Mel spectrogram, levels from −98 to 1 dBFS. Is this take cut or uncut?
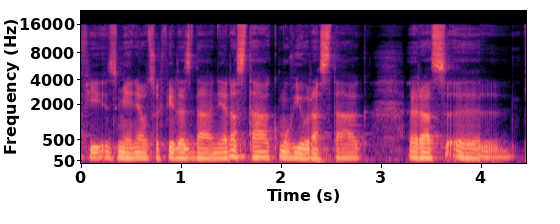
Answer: uncut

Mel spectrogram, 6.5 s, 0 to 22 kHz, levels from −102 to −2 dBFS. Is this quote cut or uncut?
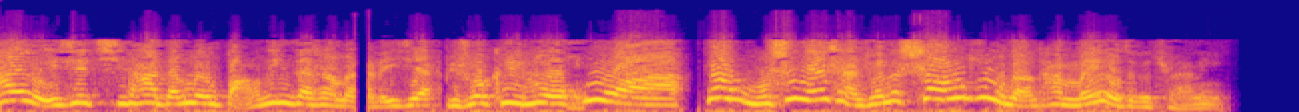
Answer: cut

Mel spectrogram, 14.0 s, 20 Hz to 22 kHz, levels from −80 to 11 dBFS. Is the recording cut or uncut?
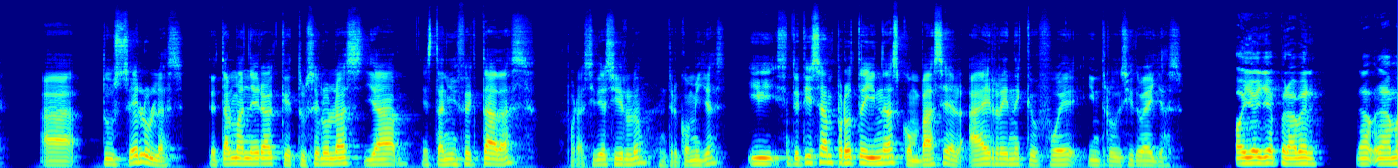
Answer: uncut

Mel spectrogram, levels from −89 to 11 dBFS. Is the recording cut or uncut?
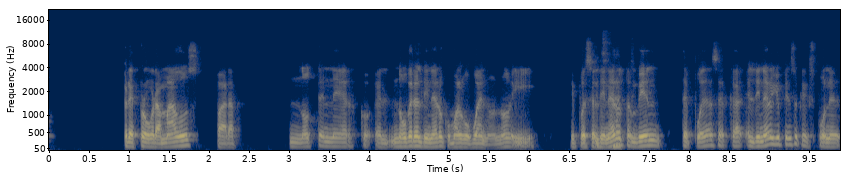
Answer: cut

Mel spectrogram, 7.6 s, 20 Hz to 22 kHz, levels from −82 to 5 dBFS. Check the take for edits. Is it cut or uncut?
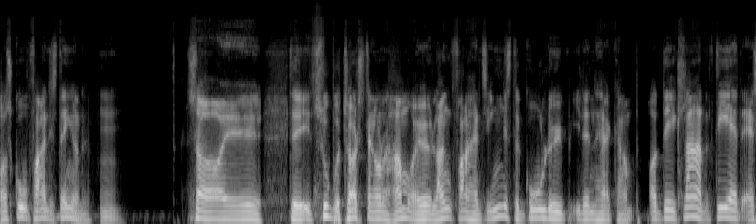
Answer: cut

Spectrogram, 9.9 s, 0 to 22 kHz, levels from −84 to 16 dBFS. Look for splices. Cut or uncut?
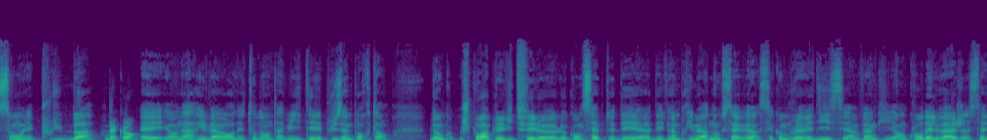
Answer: uncut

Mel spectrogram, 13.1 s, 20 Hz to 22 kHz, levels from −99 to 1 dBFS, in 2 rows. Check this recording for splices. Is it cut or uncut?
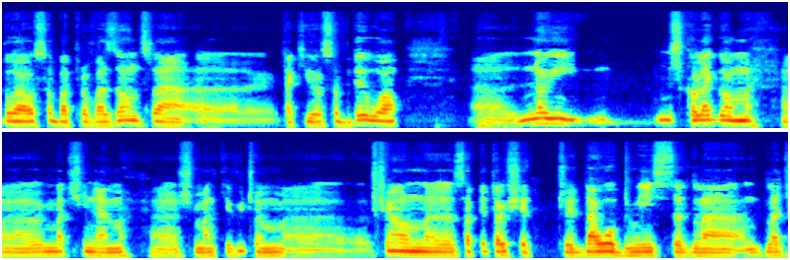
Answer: cut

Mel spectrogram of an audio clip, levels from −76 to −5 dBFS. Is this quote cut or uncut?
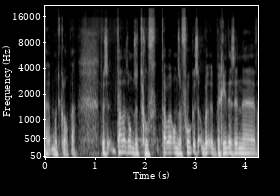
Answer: uncut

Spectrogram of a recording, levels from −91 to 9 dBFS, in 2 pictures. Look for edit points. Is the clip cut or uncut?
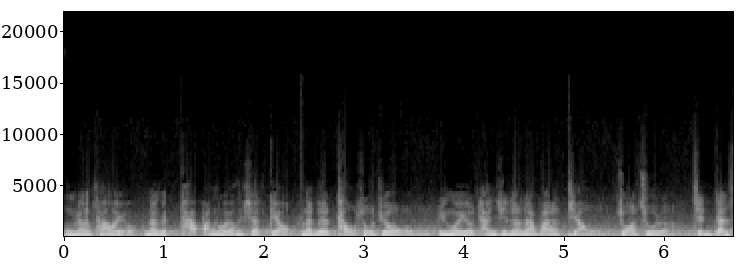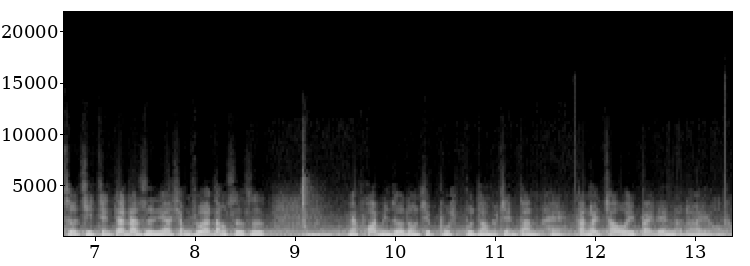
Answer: uncut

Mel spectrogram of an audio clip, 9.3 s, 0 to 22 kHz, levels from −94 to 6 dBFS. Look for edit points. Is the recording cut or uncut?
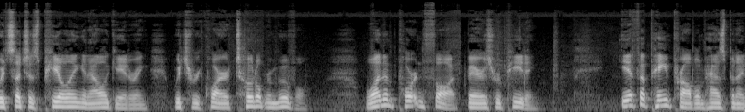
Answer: cut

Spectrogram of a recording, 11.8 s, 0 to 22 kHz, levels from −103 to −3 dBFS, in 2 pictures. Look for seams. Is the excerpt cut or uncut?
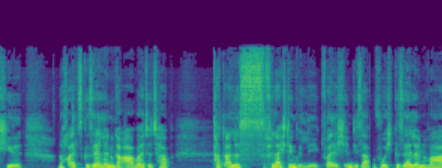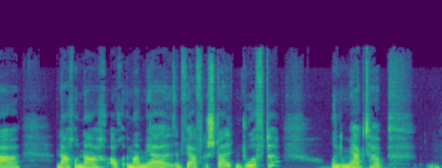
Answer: cut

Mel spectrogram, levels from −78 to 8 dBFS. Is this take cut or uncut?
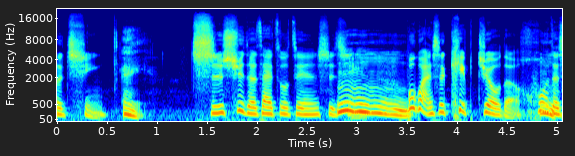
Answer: uncut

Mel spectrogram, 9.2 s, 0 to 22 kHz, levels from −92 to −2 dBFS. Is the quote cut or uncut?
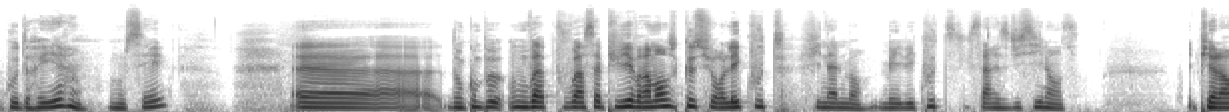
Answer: uncut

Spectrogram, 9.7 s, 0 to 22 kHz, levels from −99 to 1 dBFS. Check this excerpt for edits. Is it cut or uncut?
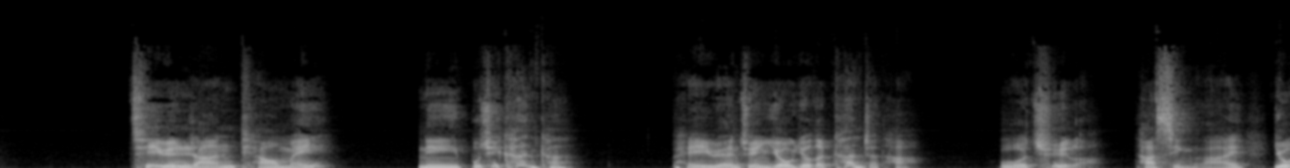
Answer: cut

